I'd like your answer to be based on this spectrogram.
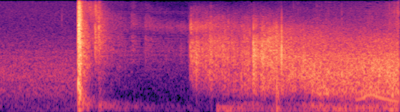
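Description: A single loud rifle shot fired at a mountain goat cracks out during a Southeast Alaska hunt. A brief hush follows, then steady outdoor rushing noise.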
